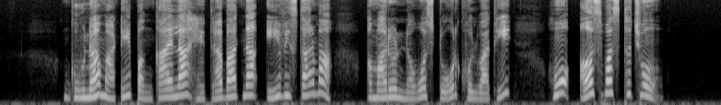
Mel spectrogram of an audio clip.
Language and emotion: Gujarati, fearful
